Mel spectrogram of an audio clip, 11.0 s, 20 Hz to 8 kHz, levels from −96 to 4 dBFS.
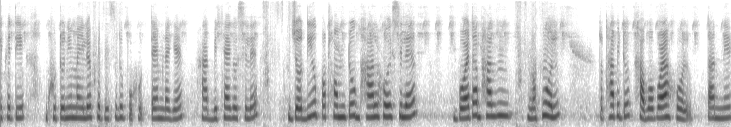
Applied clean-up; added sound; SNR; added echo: neural separator model SepFormer DNS4.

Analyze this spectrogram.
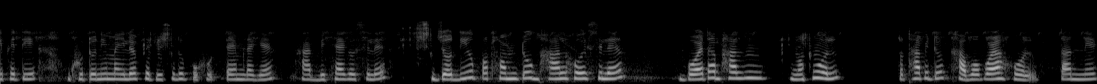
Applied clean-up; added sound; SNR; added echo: neural mask model Resemble Enhance denoiser.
